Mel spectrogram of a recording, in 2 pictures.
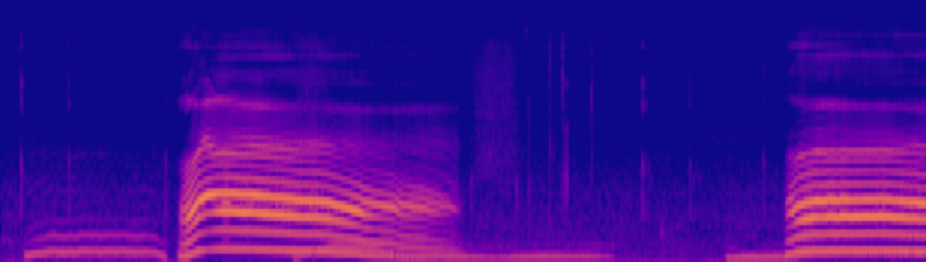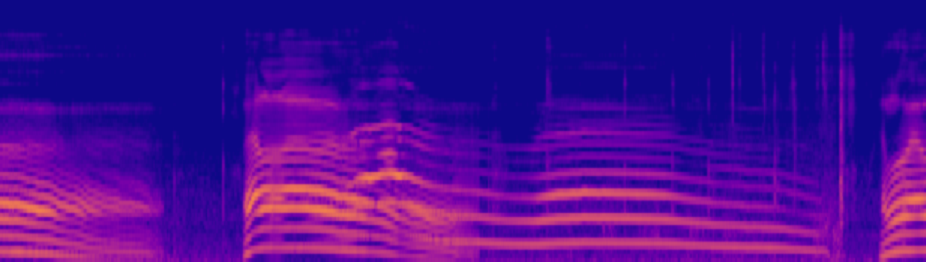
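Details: Cat argument with a loud rival: separate bursts of wailing meows rising and falling, low droning moans between them, quieter pauses, and a final yowl sliding slowly downward in pitch.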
